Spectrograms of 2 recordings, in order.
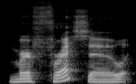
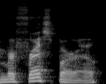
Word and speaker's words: Murfreesboro: called part Leiter and Murph réseau Tennessee I think I'm saying no I'm sorry Murfreesboro that is one of the hardest things I have ever seen to pronounce Murfreesboro Tennessee USA so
